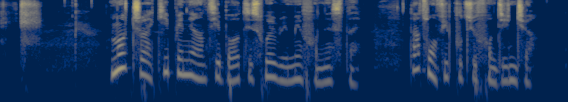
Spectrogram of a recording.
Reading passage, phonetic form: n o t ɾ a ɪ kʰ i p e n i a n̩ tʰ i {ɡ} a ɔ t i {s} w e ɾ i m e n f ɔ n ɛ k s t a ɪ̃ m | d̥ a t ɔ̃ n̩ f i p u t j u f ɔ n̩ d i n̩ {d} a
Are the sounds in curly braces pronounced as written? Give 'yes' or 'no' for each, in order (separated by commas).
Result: no, yes, no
